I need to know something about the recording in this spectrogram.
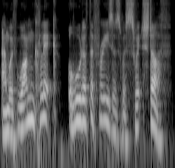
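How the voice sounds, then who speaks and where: A man narrating a children's storybook as a storyteller, in a dramatic, theatrical and expressive style. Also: fairly high pitch, measured pace, breathy edge.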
